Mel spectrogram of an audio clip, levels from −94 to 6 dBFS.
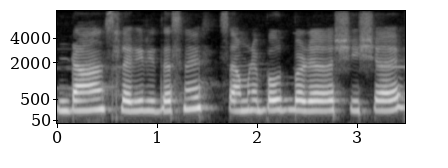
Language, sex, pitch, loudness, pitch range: Punjabi, female, 235 Hz, -15 LUFS, 230-245 Hz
